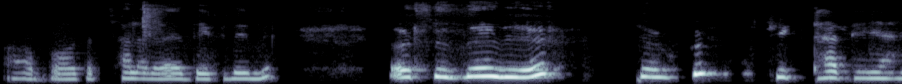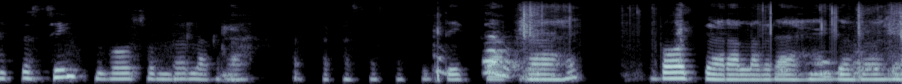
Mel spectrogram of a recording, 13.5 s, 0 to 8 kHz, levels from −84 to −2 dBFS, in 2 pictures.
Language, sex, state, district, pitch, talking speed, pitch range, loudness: Hindi, female, Bihar, Purnia, 205 Hz, 145 wpm, 185-255 Hz, -22 LUFS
